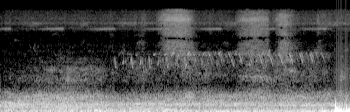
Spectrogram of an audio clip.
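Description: Outdoor ambience by the water: a steady low rumbling background, with a faint, fast chirping trill from a bird or insect for a few seconds in the middle. Louder low thumps start near the end.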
